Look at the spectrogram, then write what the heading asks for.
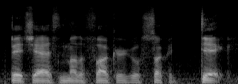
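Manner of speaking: normal talking voice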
